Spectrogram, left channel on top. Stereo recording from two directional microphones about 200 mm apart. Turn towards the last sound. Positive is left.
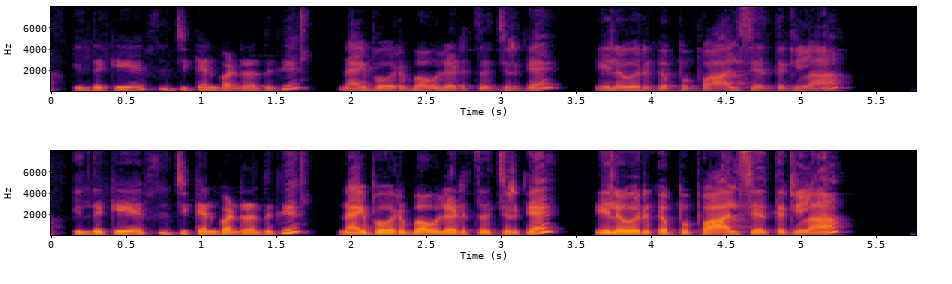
turn(degrees=-35)  # may be behind; listen again after turning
